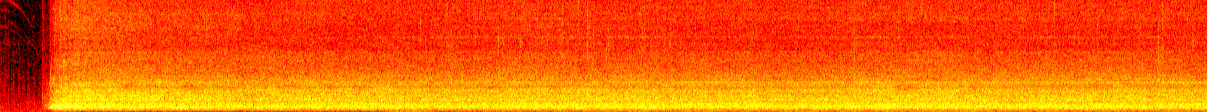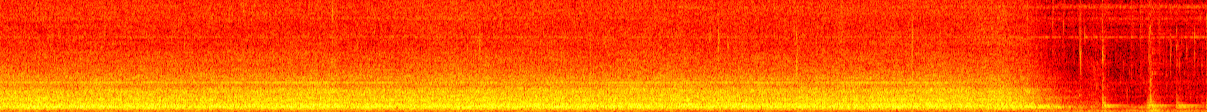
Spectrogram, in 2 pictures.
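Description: A hair dryer blows steadily on an acrylic painting, a loud continuous whooshing hum that starts abruptly, holds evenly for about twenty seconds, then switches off.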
